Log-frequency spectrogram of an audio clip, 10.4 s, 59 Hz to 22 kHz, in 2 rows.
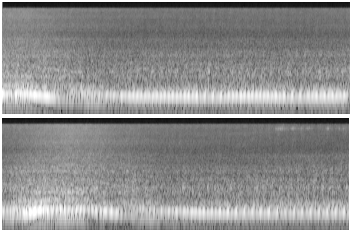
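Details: Nissan 350Z idling in a dark garage: low, uneven, stumbling idle beat with a faint tap underneath after the revs drop back. Owner suspects a misfire with slight knock, not confirmed.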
